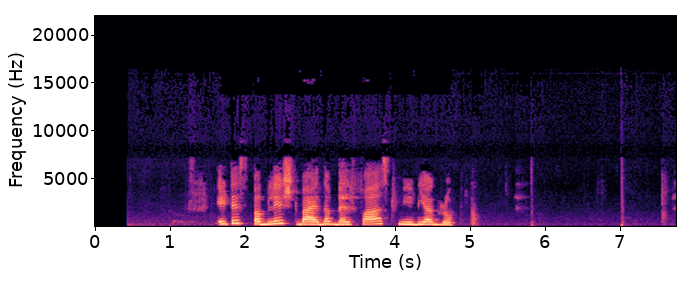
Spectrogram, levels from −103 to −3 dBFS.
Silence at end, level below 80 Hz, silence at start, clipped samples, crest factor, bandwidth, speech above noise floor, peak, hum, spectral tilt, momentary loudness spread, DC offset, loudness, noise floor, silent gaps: 0.7 s; -72 dBFS; 1.65 s; under 0.1%; 16 dB; 7.6 kHz; 52 dB; -2 dBFS; none; -5.5 dB/octave; 8 LU; under 0.1%; -16 LUFS; -68 dBFS; none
